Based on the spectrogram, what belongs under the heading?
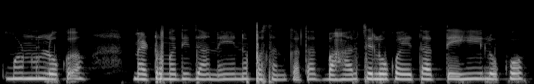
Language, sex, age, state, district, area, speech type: Marathi, female, 30-45, Maharashtra, Nagpur, urban, spontaneous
